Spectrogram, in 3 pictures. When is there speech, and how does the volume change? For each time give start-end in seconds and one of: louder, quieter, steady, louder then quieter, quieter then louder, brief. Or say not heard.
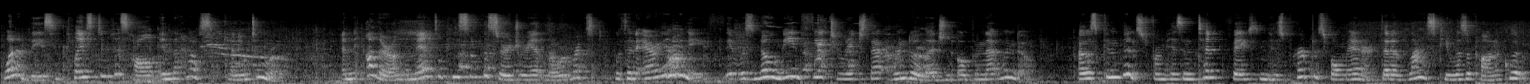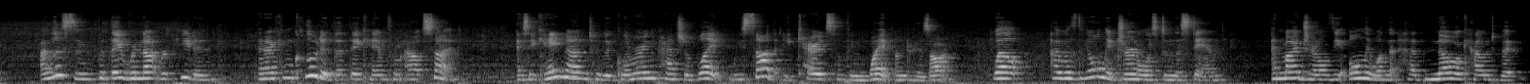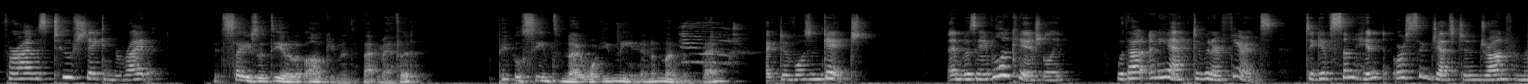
0.0-45.8 steady.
